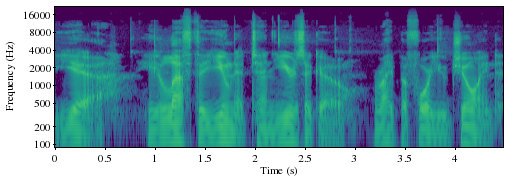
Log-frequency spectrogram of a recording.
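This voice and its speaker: Putting on a growling character voice, a man speaks at a moderate pace with a very deep, low pitch and fairly even intonation. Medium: audio drama.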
